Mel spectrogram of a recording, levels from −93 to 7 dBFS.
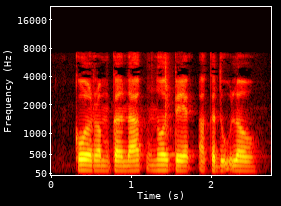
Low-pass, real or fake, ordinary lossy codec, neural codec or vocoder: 7.2 kHz; real; MP3, 48 kbps; none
